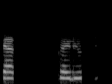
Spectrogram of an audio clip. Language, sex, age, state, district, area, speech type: Kashmiri, female, 18-30, Jammu and Kashmir, Kupwara, rural, conversation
